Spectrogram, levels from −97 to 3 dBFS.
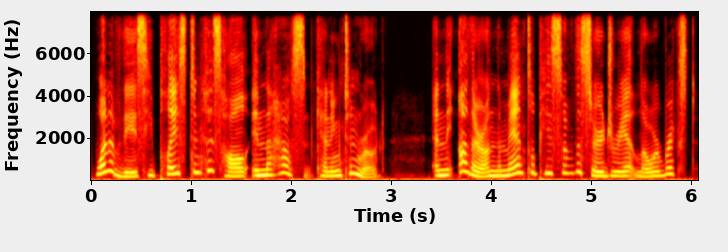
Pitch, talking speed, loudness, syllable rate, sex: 265 Hz, 255 wpm, -18 LUFS, 7.6 syllables/s, female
